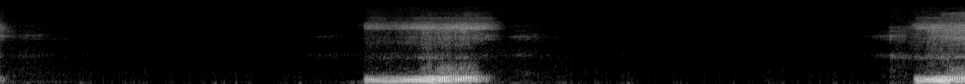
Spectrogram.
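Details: Loud, low, rattling snores with long quiet gaps and a soft breath between them; typical heavy snoring during sleep.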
